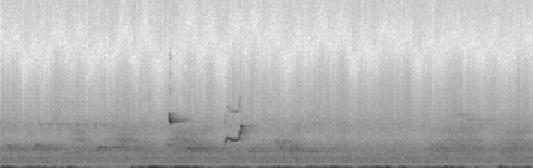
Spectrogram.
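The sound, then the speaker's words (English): Faint bird calls giving position notes: a couple of short, high chirps that rise quickly, heard over a steady low engine-like drone. “Another bird in the background giving position notes.”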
